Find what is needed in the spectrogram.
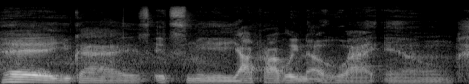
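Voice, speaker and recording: A quiet voice at a very slow pace with fairly even intonation, an American accent and noticeable background noise. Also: man, very deep, low pitch for a man. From Minnesota, Saint Paul. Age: 20s. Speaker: vlogger. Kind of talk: casual self-introduction vlog. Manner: halting, many fillers and repeats; kept quiet, family sleeping.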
